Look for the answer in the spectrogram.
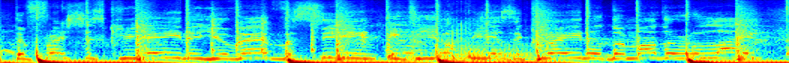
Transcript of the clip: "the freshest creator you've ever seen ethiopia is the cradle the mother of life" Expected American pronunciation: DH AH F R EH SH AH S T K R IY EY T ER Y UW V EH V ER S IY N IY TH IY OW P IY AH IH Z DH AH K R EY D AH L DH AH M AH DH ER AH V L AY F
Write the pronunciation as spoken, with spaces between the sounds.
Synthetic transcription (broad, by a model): DH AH F R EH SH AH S K R IY EY T ER Y UW V EH V ER S IY N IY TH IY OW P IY IH Z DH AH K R EY D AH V DH AH M AH DH ER AH V L AY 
